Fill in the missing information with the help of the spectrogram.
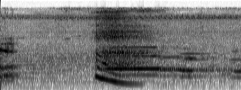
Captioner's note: relieved sigh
